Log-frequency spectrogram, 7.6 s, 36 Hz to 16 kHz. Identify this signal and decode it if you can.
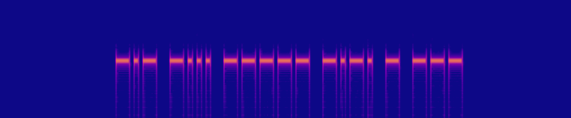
Morse code, heard as a keyed tone, about 21 wpm, 700 Hz. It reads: KB0CTO
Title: USA Call Signs - 6 Characters - 20wpm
